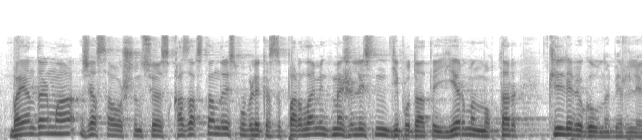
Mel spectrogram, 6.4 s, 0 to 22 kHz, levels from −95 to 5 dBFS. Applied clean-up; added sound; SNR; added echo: none; none; none; none.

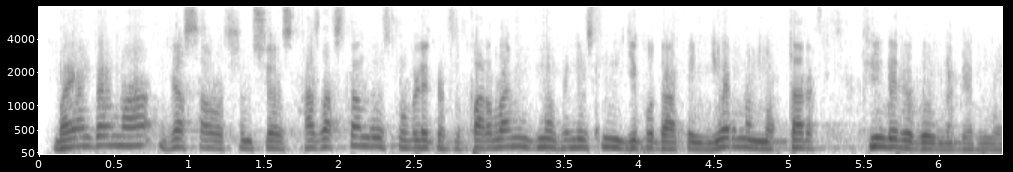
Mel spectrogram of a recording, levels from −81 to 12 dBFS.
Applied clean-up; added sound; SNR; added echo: neural separator model SepFormer DNS4.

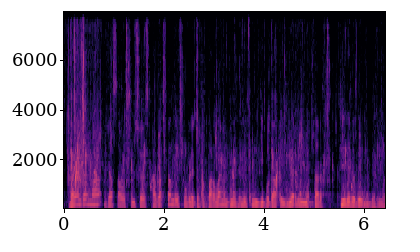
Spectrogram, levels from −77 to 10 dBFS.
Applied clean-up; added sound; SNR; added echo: neural mask model RNNoise.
